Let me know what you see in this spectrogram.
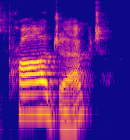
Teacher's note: project that letter o says the clear vowel ah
